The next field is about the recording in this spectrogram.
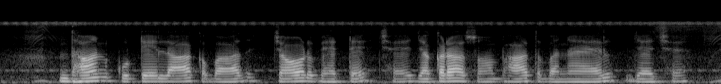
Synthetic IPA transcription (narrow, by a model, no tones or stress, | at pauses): d̪ʱankuʈelakbad̪t͡ʃɔɽbʱeʈet͡ʃʰɛd͡ʒəkɾasə̃bʱat̪bənaeld͡ʒɛt͡ʃʰɛ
